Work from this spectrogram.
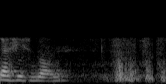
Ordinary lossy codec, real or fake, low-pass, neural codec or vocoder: none; real; 3.6 kHz; none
